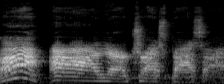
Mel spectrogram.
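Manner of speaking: deep, swashbuckling pirate voice. A game master voices a character in Freddy's boiler room: pirate voice. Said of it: "Why did I make him sound like a pirate?".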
